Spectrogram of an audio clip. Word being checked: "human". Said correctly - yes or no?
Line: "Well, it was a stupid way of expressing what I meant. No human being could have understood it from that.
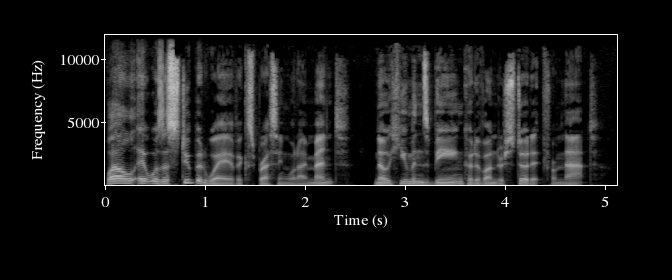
no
